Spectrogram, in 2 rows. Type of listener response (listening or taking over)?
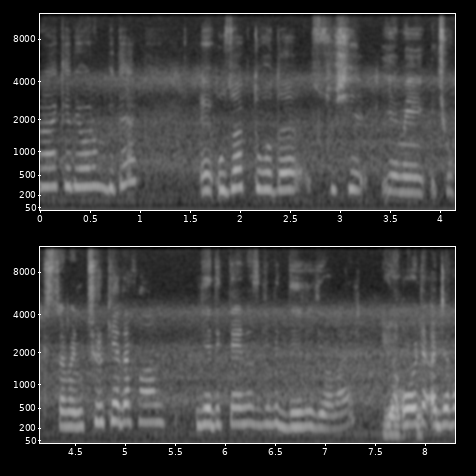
listening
